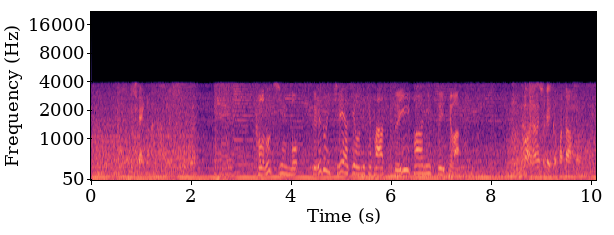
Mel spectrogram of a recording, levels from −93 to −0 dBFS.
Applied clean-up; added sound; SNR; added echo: none; Engine; 3 dB; none.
